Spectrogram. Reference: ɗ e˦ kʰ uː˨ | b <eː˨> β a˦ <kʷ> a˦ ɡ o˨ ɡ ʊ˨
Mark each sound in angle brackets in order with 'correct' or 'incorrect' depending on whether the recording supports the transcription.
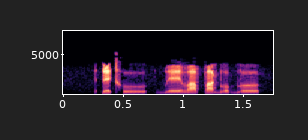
correct, incorrect

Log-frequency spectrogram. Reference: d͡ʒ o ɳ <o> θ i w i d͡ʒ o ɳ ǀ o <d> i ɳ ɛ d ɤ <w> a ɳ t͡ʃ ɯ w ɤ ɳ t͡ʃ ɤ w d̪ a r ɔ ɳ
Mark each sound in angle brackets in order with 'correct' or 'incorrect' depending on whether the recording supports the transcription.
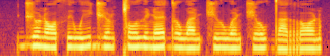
incorrect, incorrect, correct

